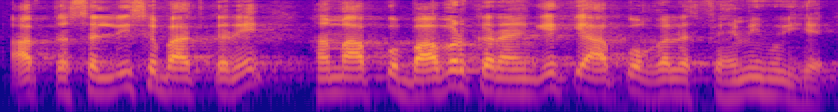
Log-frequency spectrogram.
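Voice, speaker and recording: A man's voice: medium pitch, darkish tone. Preaching man in a reverberant hall. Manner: rhetorical, builds long chains of parallel phrases; recites Arabic verses and slips in English phrases. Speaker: religious scholar giving a sermon. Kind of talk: Urdu religious lecture.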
